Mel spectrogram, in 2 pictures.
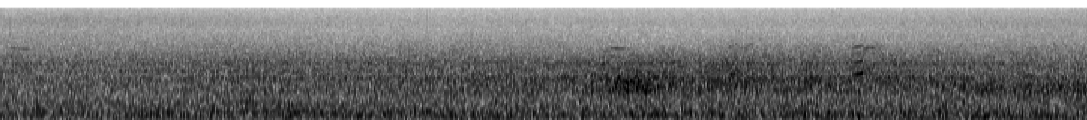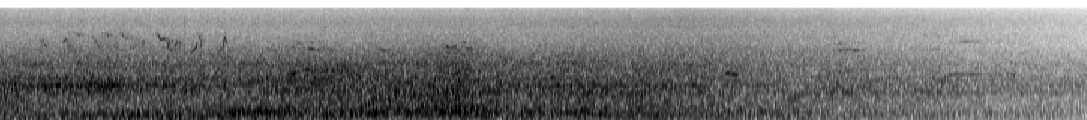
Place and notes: USACE EDP Romeoville, IL, USA - Asian Carp Electric Fence Dispersal Barrier
The last line of defense in an ecological nightmare scenario in the making. This site along the Illinois Canal, between an oil refinery and a coal pile, is the US Army Corps of Engineers latest, experimental attempt to keep the invasive Asian Carp from migrating past Chicago and into Lake Michigan. The water just north of this bridge is charged using sunken electrodes, thus discouraging the asian carp (and most other fish) from swimming further north, towards the city of Chicago and, eventually, invading the Great Lakes beyond. Natural echo enhanced by bridge acoustics.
